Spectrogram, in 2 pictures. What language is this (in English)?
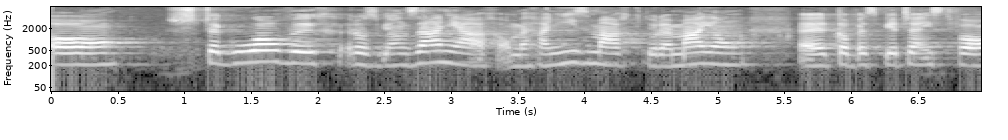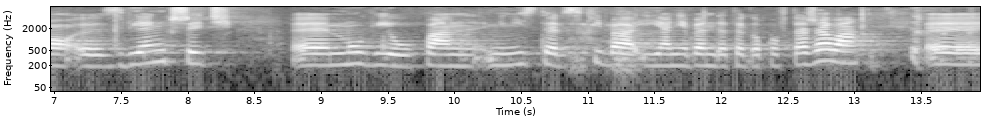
Polish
